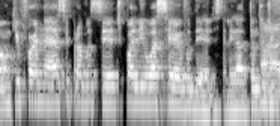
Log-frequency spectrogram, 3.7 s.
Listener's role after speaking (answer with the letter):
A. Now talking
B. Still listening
B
